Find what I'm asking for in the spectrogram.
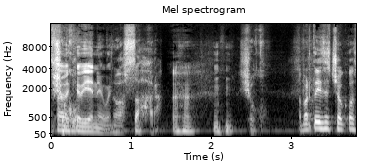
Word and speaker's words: Asahara: He pronunciado su nombre diferente cada vez. Es pues, Choco a Sahara, ¿no? Choco, sí, pero a veces digo a Sahara y a, pero es a Sahara.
